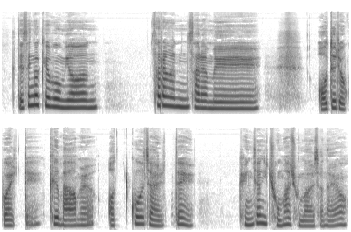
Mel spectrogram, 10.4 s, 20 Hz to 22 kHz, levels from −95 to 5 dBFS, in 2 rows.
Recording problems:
thin; somewhat; fading below 600 Hz

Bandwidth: 15 kHz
